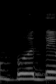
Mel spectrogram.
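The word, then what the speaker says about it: birthday: Okay, सबसे पहले जब आप बर्थडे बोलते हैं, ठीक है, बहुत सारे लोग बर्थ डे अलग करके बोलते हैं. बर्थडे, हमेशा याद रखना आर यहाँ पे साइलेंट है. बर्थडे में आर साइलेंट होता है.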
